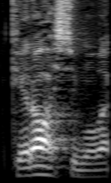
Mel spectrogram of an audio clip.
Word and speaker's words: Gerasimov: Forces of Russia Valeri gasimov or gasimov actually it's the right way to say it is dead because of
